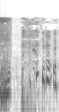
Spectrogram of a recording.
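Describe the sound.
A short, loud, raspy burst from a voice imitating a fart, followed by a few quick voiced, chuckle-like sounds.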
